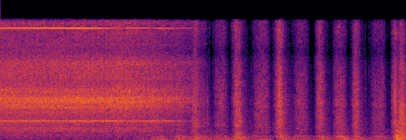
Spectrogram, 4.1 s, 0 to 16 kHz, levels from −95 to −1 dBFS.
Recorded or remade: recorded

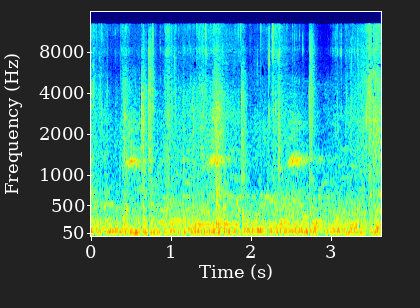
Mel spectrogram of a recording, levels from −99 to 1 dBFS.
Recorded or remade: recorded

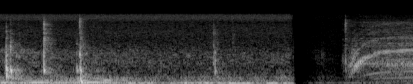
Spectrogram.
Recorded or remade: recorded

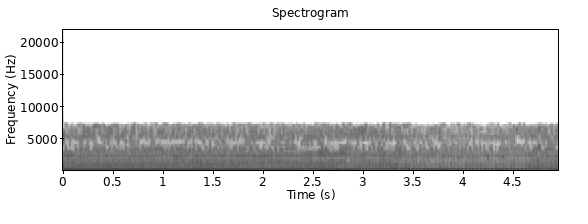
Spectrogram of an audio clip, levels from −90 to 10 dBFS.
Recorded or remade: recorded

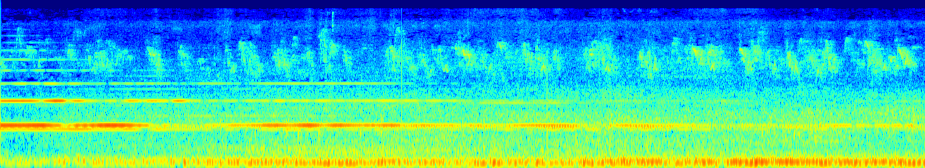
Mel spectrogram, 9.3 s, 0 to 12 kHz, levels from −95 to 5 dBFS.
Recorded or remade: recorded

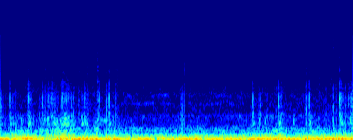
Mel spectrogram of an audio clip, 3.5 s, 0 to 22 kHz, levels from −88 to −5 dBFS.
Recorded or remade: remade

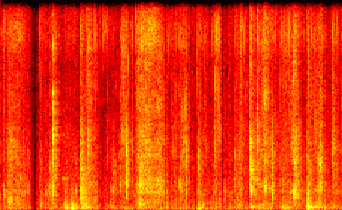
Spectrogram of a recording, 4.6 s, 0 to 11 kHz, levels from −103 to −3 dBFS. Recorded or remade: recorded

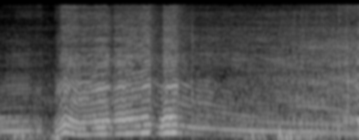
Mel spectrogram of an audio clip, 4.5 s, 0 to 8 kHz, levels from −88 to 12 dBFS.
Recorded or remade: recorded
